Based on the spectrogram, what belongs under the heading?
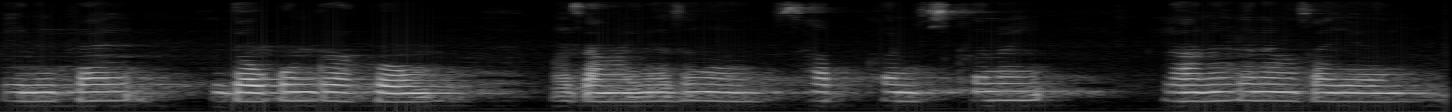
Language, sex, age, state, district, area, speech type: Bodo, female, 30-45, Assam, Chirang, urban, spontaneous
